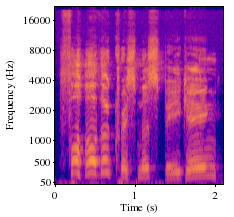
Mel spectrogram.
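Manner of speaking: put-on slow, loud hearty old man; Father Christmas. Father Christmas answering the long-distance call, slow hearty voice. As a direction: announce yourself grandly and slowly.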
